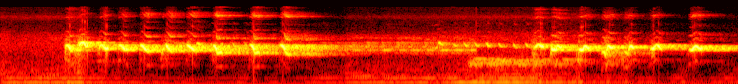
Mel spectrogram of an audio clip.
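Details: Trucukan bulbul in lively training song: rich bubbling warbled phrases at mid-high pitch, a lower gurgling passage, then another chattering run, over a faint low hum.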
